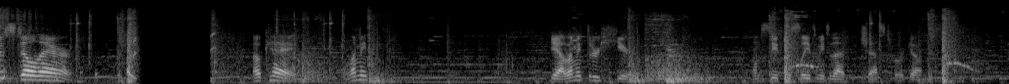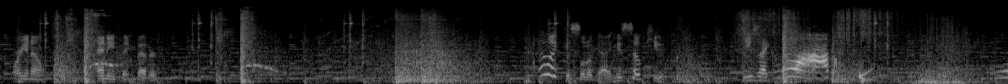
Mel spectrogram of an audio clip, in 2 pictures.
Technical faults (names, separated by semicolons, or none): call audio freeze; jitter buffer speed-up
